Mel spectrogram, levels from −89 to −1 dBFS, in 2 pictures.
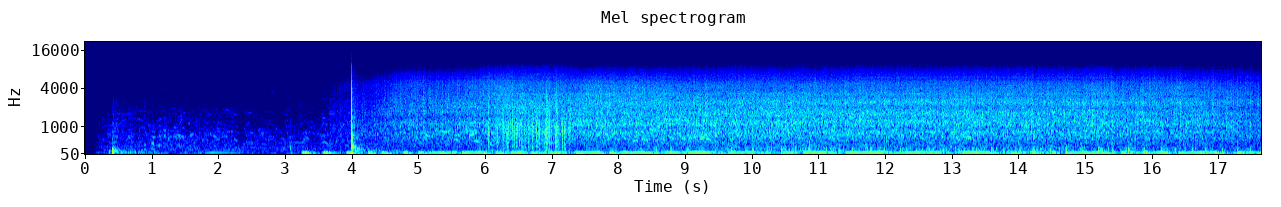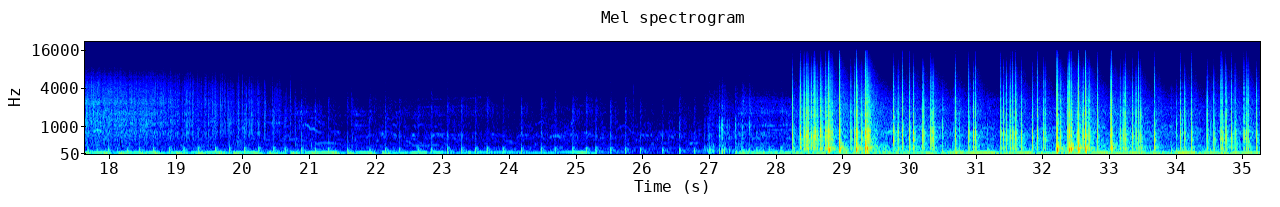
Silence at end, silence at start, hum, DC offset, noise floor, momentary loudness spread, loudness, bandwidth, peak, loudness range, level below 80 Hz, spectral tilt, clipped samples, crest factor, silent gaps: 0 s; 0.35 s; none; under 0.1%; -69 dBFS; 24 LU; -39 LUFS; 15.5 kHz; -4 dBFS; 23 LU; -54 dBFS; -5.5 dB/octave; under 0.1%; 38 dB; none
